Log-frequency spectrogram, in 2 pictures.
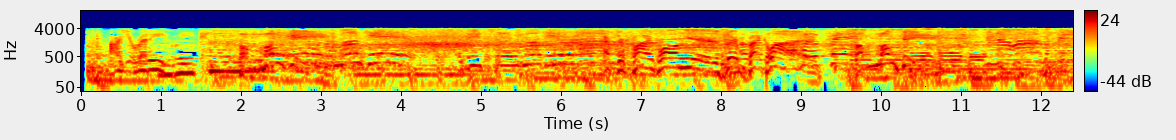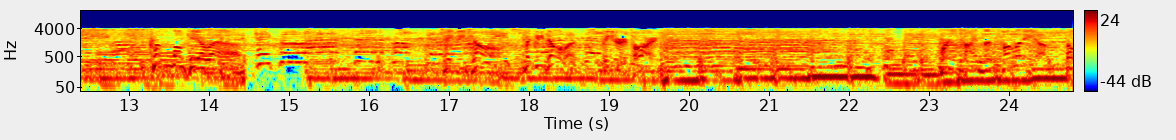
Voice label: Tour Promo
